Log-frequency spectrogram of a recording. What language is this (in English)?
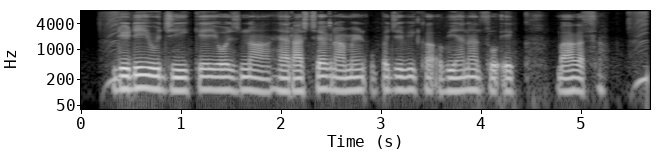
Marathi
